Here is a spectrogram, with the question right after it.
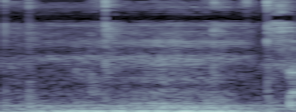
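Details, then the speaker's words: A person sleeping nearby snoring: a low, rattling snore rumbling through the first second, followed by a brief higher-pitched sound. "ada yang bobo susah dipindahin nih ini maaf banget"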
